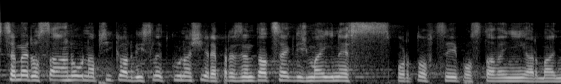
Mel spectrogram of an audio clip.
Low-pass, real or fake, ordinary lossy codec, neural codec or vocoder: 7.2 kHz; real; MP3, 64 kbps; none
